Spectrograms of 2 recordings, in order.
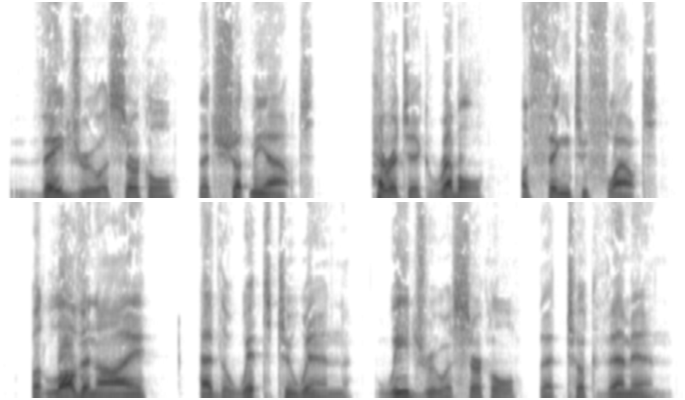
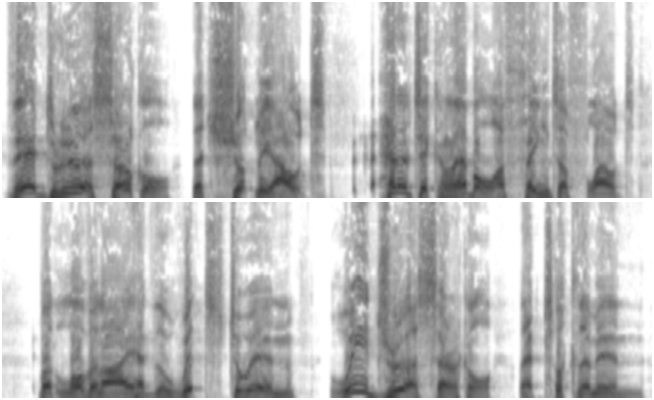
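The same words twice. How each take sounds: First: Slow, emphatic poem reading; measured recital with punched key words; verse recitation. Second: Loud, high, slow hammed-up Scottish recital; booming mock-Scottish delivery, pitched well up; attempted Scottish accent. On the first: Real, not acted. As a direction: recite it deliberately, line by line, each phrase landing. Reads out a quoted verse. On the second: Shown as a demonstration. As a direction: declaim the verse in a bad Scottish accent. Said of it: "if you did that with a Scottish accent".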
